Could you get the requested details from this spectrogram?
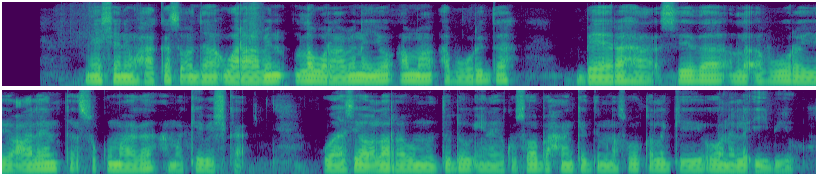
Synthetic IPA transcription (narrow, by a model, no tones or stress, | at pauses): mɛːʃɐnɪwɑħɑːkʰɐsɔʕd̪ɐwɾɪnlɐwɑɾaːβɪnɐjɔʔɐmɐʔɐβuːɾɪðɐ | bɛːɾɐɦɐsɪðɐlɐʔɐβuːɾɐjɔʕɑlɛːnt̪ʰɐsʊkʰʊmaːɣɐɐmɐkʰɛβɛʃkʰɐ | wɑːsɪɔːlɐrɐβɔmʊd̪ɔɖɔwʔɪnɛjkʰʊsɔːbɑħaːŋkʰɐd̪ɪbnɐsuːqɑlɐɡɛːjɔʔɔːnɐlɐʔiːβɪjɔ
